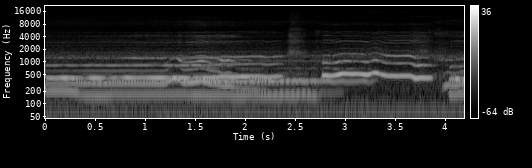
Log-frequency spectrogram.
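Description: One woman's voice, multitracked into several parts, humming in close harmony: low parts hold long steady notes while a higher part wavers and glides above them. The chord breaks off briefly near the end.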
